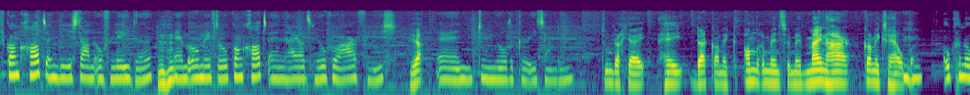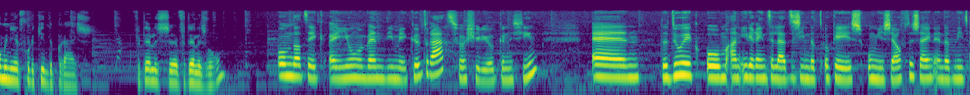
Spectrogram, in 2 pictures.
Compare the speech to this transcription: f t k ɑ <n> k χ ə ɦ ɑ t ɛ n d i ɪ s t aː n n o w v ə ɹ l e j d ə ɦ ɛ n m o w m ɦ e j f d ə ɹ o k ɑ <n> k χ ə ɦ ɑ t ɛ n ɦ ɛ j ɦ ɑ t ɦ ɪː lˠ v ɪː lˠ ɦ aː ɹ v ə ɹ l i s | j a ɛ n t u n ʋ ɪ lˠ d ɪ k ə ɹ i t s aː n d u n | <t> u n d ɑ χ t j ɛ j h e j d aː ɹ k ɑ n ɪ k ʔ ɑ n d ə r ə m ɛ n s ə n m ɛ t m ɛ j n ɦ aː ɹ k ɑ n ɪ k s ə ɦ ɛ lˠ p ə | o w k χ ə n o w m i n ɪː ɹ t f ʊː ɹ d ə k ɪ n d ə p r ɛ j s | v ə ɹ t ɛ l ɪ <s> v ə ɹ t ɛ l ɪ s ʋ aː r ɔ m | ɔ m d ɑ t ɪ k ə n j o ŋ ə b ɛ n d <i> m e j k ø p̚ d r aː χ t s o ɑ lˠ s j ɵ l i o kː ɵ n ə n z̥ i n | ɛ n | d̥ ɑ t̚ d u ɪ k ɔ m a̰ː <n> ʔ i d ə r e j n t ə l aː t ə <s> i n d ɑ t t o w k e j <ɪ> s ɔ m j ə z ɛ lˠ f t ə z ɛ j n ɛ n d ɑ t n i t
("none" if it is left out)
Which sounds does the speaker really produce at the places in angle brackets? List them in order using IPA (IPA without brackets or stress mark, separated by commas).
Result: ŋ, ŋ, t, s, i, n, z, ɪ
